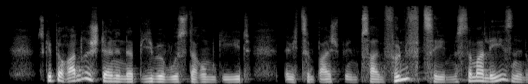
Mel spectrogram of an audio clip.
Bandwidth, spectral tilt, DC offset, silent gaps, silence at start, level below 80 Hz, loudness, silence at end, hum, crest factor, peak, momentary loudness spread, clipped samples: 16.5 kHz; -5.5 dB/octave; under 0.1%; none; 0.15 s; -66 dBFS; -19 LUFS; 0 s; none; 18 dB; -2 dBFS; 9 LU; under 0.1%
